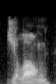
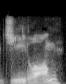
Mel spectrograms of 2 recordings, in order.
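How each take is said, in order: First: It is pronounced the Australian way. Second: It is pronounced the American way.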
